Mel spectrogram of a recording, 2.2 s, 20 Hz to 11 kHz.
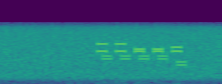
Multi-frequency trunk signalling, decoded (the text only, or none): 77112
